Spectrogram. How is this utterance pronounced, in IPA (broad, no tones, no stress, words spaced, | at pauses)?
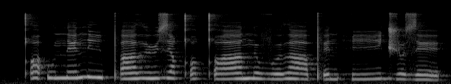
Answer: qʼaʔuneniː pʼa ðyze qʼɔqʼaːnɵ vɵðaː pʼenhiːd͡ʒɵ ze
